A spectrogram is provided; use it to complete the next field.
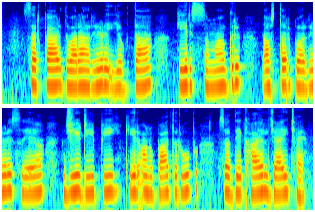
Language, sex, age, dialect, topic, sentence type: Maithili, female, 18-24, Bajjika, banking, statement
